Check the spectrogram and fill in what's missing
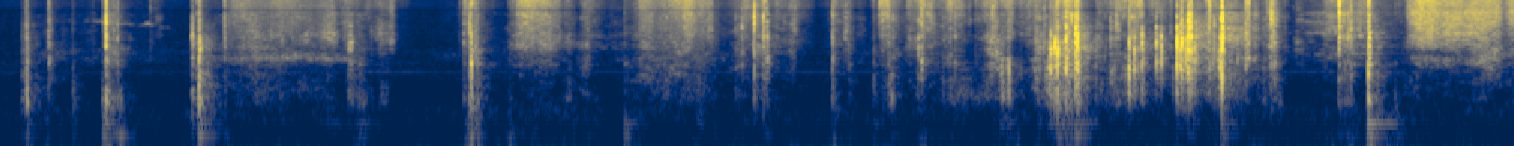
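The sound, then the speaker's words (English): A deck of cards being shuffled, with sharp snaps and soft rubbing slides, then a denser flurry of riffling near the end. No one speaks. “I've been shuffling these cards different.”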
